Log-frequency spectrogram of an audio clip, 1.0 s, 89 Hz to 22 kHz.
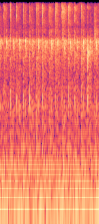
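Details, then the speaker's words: Loud rapid rattling taps about fifteen per second from a pneumatic radial shockwave gun, run with ultrasound gel along a bunion on a patient's right foot toward the toe, up to 1500 hits; shockwave therapy device operating. "shock wave is a Pneumatic gun uh there's a bullet in the tube here that hits the applicator head and we run the area of pain"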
